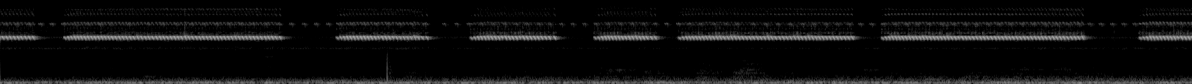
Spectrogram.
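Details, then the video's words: At night, a cricket trills in long, buzzy, high-pitched bursts separated by brief pauses. "Cricket Sound"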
